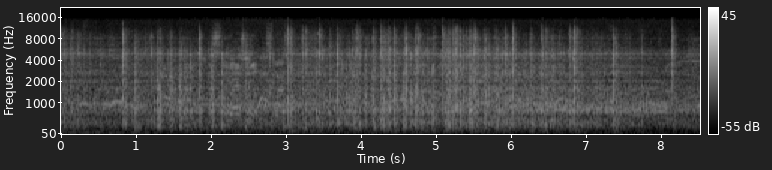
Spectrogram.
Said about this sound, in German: Alle Jahre wieder krachen in den USA am 4. Juli die Feuerwerke.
